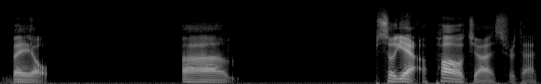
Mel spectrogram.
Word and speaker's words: Bael: I keep saying Ball. Bael. Bael.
